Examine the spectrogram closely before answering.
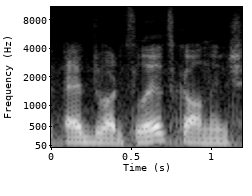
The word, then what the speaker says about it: Edvards Leedskalniņš: Earth also, because the Ed Leedskalnin, which is Edvards Leedskalniņš in our pronunciation, which was a Latvian, he went to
